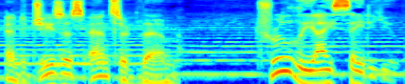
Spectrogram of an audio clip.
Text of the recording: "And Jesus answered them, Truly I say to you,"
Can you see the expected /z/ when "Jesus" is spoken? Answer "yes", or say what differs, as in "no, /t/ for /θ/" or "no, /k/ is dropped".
yes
